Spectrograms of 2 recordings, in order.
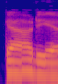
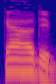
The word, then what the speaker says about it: Goudy: However, I find that occasionally a stranger pronounces the word with ours long O in go, sometimes as our in soup, or goo, and less frequently with the ours oo in good. I retained the original pronunciation with ours in out."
